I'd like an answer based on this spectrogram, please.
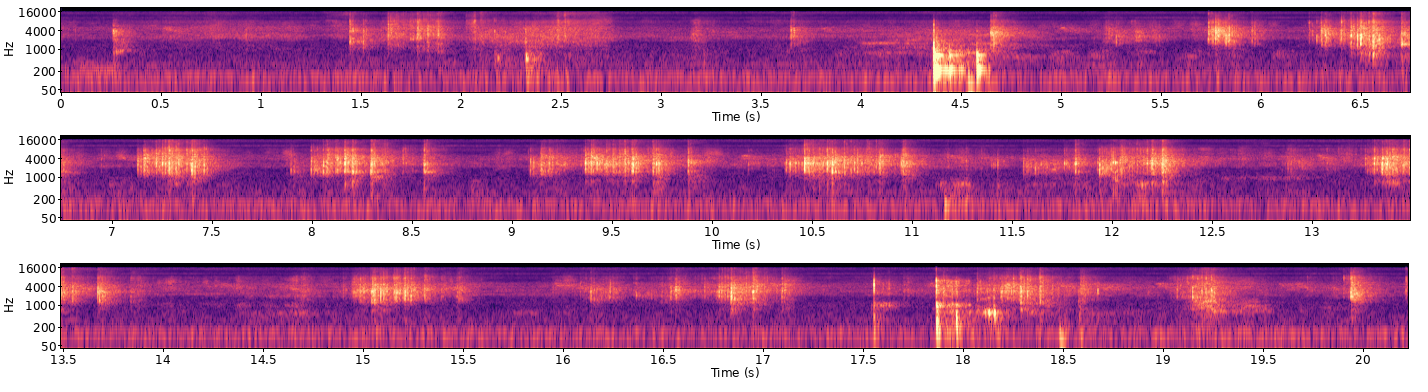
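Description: A hand rubbing and tossing a dry mix of chopped walnuts and herbs on a wooden board: gritty, crunchy rustles repeating about once a second, with one sharp knock about four seconds in.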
